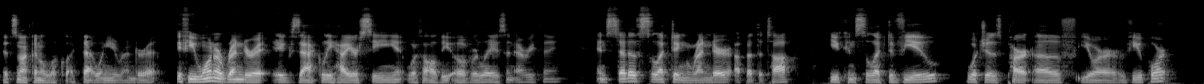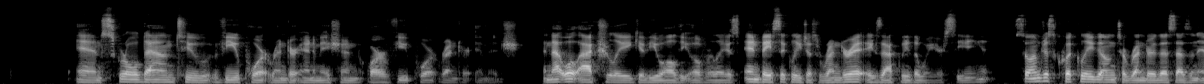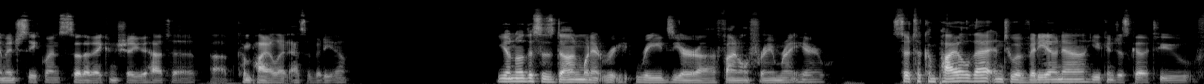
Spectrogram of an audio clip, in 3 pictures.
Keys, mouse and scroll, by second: 6.3 click, 10.7 click, 12.0 click, 32.7 click, 35.6 click.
